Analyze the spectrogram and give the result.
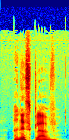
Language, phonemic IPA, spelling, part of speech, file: French, /ɛs.klav/, esclave, noun, Fr-esclave.ogg
- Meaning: slave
